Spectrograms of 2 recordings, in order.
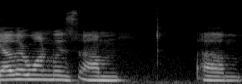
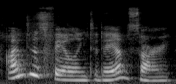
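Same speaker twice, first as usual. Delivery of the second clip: ordinary talk, nothing marked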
